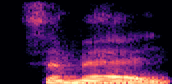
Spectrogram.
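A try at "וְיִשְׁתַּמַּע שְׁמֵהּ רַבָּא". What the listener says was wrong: Sh. You got your shins on the wrong side.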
